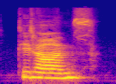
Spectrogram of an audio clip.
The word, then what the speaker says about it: Tetons: He loves Arches and Grand, how do you say that? – Tetons. – Grand Tet with an S? – Mm-hmm. Yeah, the Grand Tetons.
